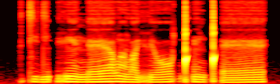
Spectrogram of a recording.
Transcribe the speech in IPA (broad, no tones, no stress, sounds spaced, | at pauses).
tʲ ɐ dʲ ẽ ʔ rʲ ɛ̃ ŋ ɛː lˠ ɐ̃ lˠ ɐ rʲ ɔː ǃʼ ẽ ǃʼ ɛː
